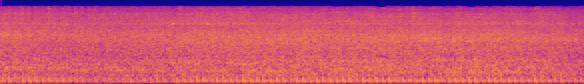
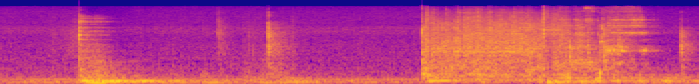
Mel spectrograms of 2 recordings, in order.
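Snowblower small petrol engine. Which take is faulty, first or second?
second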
